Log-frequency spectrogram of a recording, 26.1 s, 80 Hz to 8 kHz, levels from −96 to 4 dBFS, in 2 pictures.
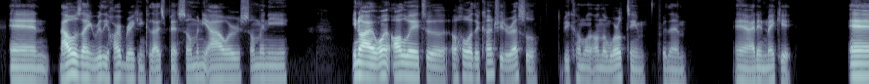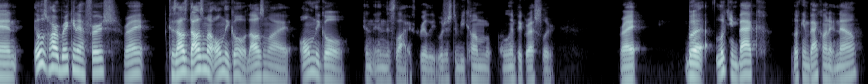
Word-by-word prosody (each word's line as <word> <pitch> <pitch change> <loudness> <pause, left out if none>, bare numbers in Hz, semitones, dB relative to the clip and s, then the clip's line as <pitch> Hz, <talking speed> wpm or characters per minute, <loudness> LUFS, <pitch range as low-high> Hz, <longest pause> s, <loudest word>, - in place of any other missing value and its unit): And 100 -2 0 0.2
that - - +6
was, 140 -1 +4
like, 120 -2 +1
really 115 +2 -5
heartbreaking 110 -3 -6
'cause - - -8
I - - -2
spent 100 0 -8
so 105 0 -6
many 115 0 -7
hours, 105 +1 -3
so 100 - -10
many 110 0 -9 0.9
you 130 - +1
know 135 - +9
I 125 -2 +9
went 125 +4 +3
all 125 +1 +4
the - - 0
way 120 -1 +3
to 115 0 -8 0.3
a - - -4
whole 120 0 -3
other 110 -1 -4
country 135 -3 -6
to - - -8
wrestle, 95 -2 -6 0.3
to - - -36
become 100 +2 -13
on 100 - -8
on 100 +1 -7
the 95 - -6
world 110 +4 -4
team 95 -2 -10 0.2
for - - -14
them, 90 0 -12 0.7
and 100 -3 -3
I 95 - -1
didn't 100 -1 -6
make 100 +1 -6
it. - - -8 0.9
And, 125 0 +5 0.3
it - - +3
was 240 -1 +4
heartbreaking 185 -2 +4
at 150 -3 -1
1st, 160 +3 -1
right? 140 +4 -1 0.4
'Cause 135 - -3
that 145 - +9
was 165 0 +5
that - - +9
was 180 +1 +4
my 170 - +4
only 145 -1 0
goal, 135 -5 -4
that 105 +4 +2
was 120 +1 -2
my 105 -6 -7 0.2
only 150 -2 -3
goal 100 -5 -4 0.3
in 105 -2 -14
in 100 0 -12
this 95 -1 -14
life, - - -9
really, 95 -3 -10
was 100 - -13
just 105 - -11
to - - -16
become 100 0 -10 0.2
Olympic 100 0 -10
wrestler, 100 0 -7 1.0
right? 105 +2 +4 0.8
But, 125 -2 +5
looking 140 -3 -2
back 140 +2 +5 0.5
looking 115 0 -7
back 120 +3 -2
on 110 -2 -3
it 95 -3 -8
now 120 +7 -3
110 Hz, 190 wpm, -22 LUFS, 100-125 Hz, 1.0 s, know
